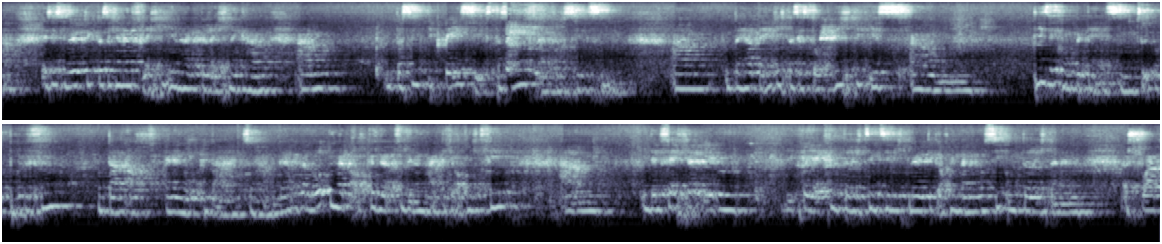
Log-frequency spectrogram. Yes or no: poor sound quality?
yes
